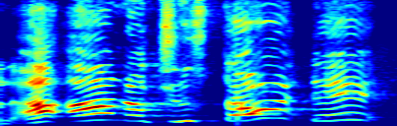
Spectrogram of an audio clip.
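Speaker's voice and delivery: high, loud mama scolding; imitating mama. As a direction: do mama telling you off. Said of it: "That's how my mama".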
